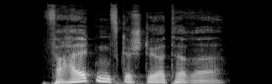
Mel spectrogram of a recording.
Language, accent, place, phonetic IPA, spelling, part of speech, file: German, Germany, Berlin, [fɛɐ̯ˈhaltn̩sɡəˌʃtøːɐ̯təʁə], verhaltensgestörtere, adjective, De-verhaltensgestörtere.ogg
- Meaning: inflection of verhaltensgestört: 1. strong/mixed nominative/accusative feminine singular comparative degree 2. strong nominative/accusative plural comparative degree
